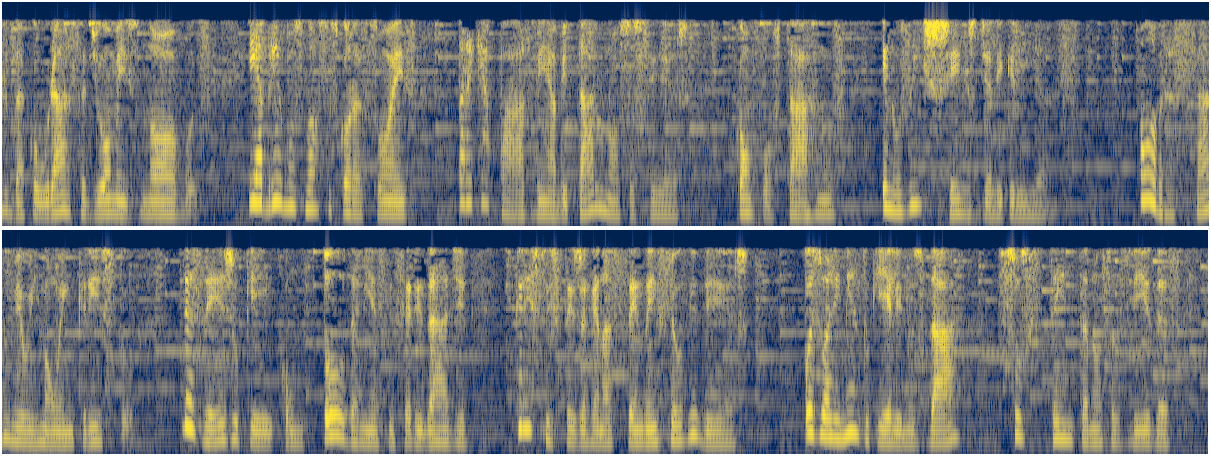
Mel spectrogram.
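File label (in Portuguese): Natal neutro feminino, Telemensagens; Natal e Ano novo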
